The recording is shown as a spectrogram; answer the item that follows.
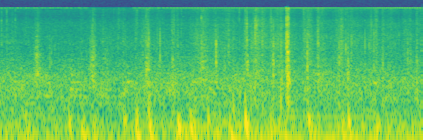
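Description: Hoofbeats of a ridden horse on a sand arena surface, irregular soft knocks over a low steady rumble.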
